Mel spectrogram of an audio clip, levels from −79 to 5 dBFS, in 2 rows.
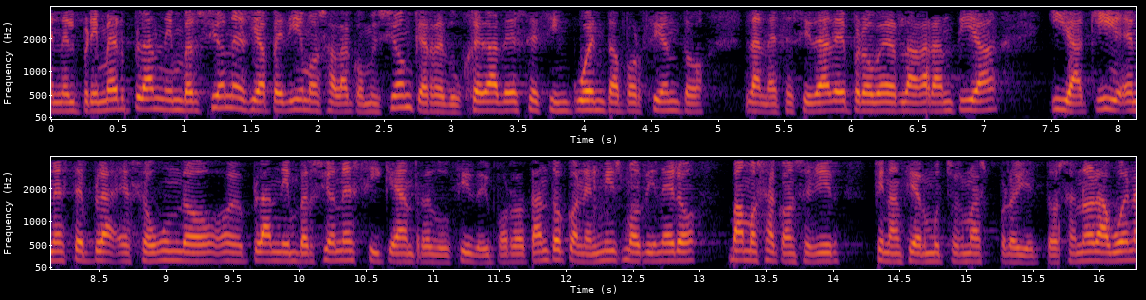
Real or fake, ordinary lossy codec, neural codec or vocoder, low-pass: real; none; none; 3.6 kHz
